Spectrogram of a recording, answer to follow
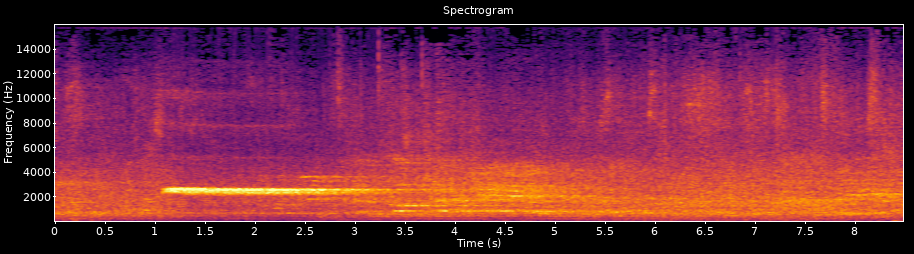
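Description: A referee's whistle gives one long steady blast about a second in, lasting about two seconds: the long whistle that calls the swimmers up onto the starting blocks. Underneath, the steady murmur of the crowd in the pool hall.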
